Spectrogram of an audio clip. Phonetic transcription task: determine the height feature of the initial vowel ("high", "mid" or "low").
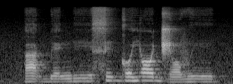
low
